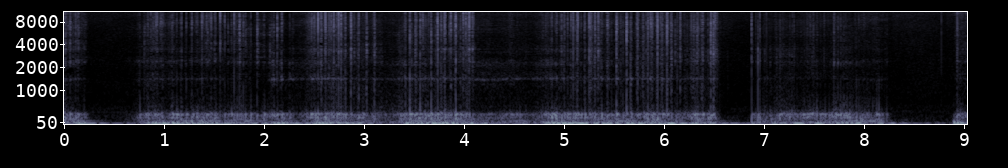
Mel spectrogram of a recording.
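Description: Long nails scratch the sides of the hollow black metal mesh grille of a Blue Yeti microphone. The result is a dense, low, rumbling scrape concentrated in the bass, running almost continuously, with brief pauses near the start, around the seven-second mark, and just before the end.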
